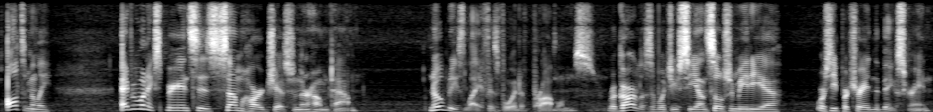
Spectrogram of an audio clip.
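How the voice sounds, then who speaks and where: A man's voice: a little high, big pitch swings, fairly quick. A man from Southern California, hosting a solo music podcast in an earnest, scripted essay style. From Southern California, USA. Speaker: podcast host.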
